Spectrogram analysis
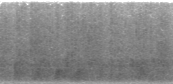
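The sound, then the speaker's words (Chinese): Applause from a church audience during a worship service, a steady dense wash of clapping that holds at an even level for about two seconds with no voices over it. “我们给他们掌声好不好？”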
